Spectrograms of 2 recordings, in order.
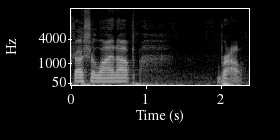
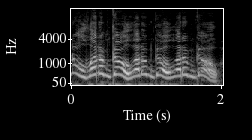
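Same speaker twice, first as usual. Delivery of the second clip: much higher, squeaked let him go; mock squeaky insistence; 3 dB louder than usual. Vlogger mocking The Rock, high-pitched let him go. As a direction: squeak it like a cartoon version. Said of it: "The Rock's like".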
